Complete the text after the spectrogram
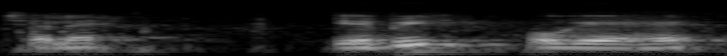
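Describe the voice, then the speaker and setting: Guy teaching english spelling real slow, stretches words out, bit of a gravelly voice, muffled recording. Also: medium pitch, level tone. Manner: repeats words slowly and drawn out, explaining spellings. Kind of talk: spoken English lesson.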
